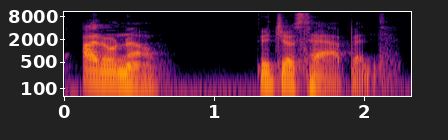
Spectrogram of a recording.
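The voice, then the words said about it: Put-on Massachusetts accent. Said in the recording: “You got the Massachusetts accent there pretty good.”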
